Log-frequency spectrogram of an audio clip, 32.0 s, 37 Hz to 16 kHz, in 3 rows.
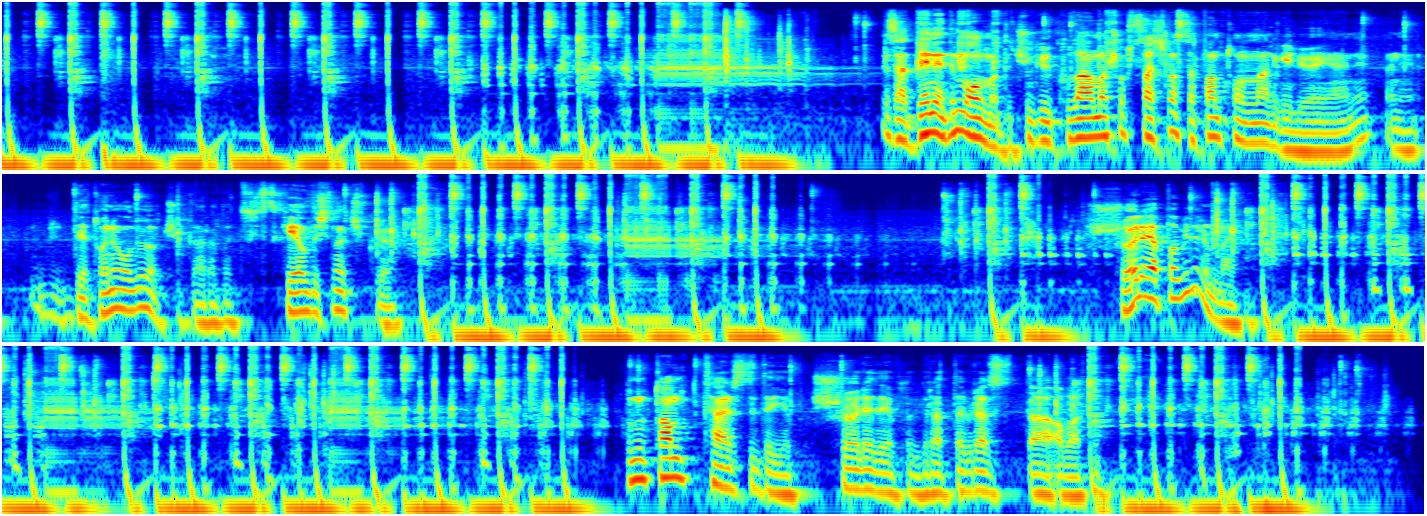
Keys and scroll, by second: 5.2 space, 5.6 ctrl+s, 8.4 ctrl+s, 13.2 space, 13.6 ctrl+s, 15.1 space, 17.1 space, 17.5 space, 19.5 space, 19.9 ctrl+s, 21.3 space, 22.2 ctrl+s, 23.4 space, 25.0 space, 28.8 space, 30.5 space.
